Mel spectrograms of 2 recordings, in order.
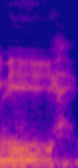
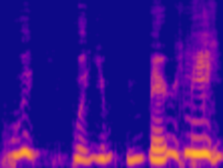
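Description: First: The voice is deep and steady. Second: The voice is broken and shaky.

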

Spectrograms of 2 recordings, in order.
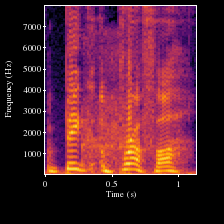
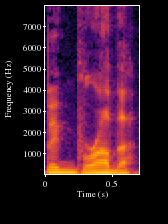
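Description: First: The middle consonant is an 'f' sound. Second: The middle consonant is a 'th' sound.

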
